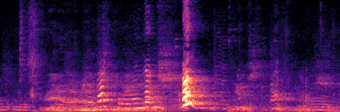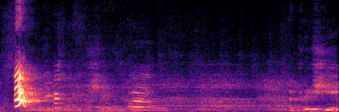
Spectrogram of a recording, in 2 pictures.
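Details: Two Cavalier King Charles Spaniels play with each other, chattering in odd, monkey-like squeals and grumbles, with two sharper yelps standing out.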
